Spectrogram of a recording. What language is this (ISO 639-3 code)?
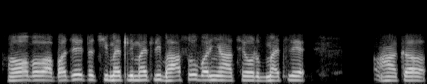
mai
